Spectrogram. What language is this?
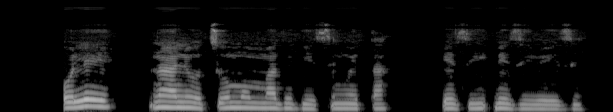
Igbo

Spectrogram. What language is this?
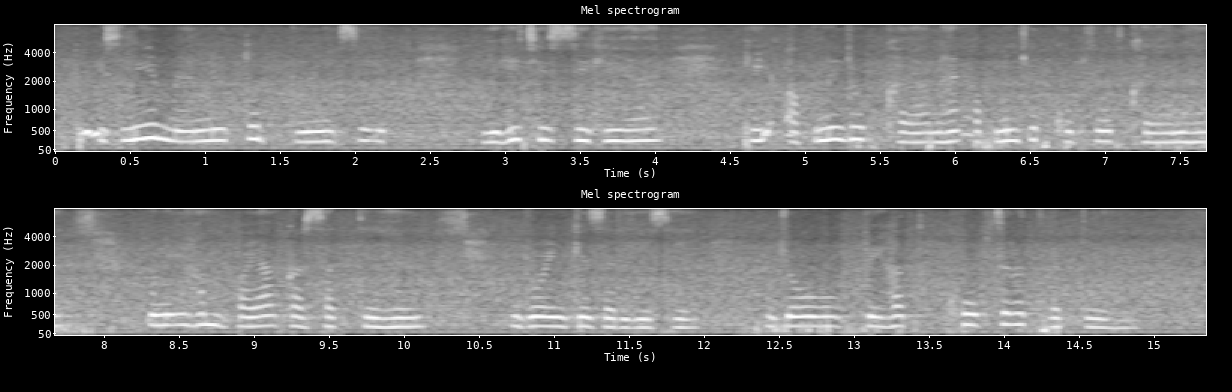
Urdu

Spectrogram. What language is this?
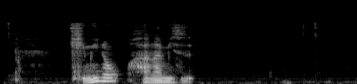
Japanese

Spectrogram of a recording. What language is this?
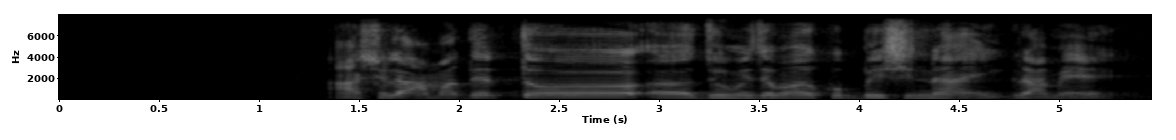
Bangla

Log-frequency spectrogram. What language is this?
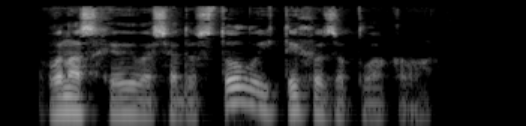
Ukrainian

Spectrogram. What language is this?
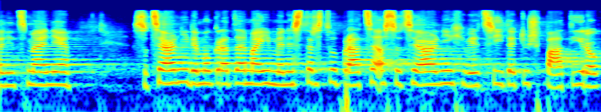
Czech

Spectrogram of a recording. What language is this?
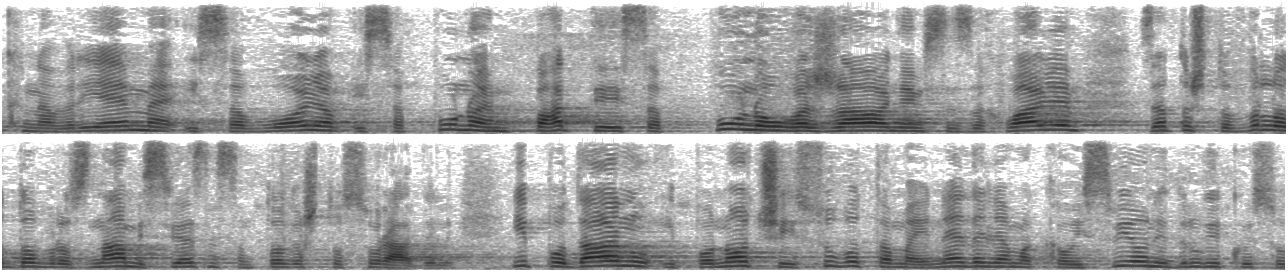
Croatian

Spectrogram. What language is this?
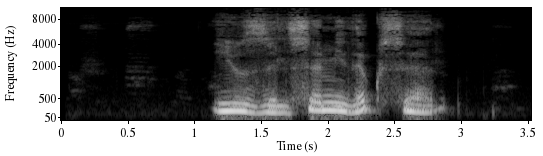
Kabyle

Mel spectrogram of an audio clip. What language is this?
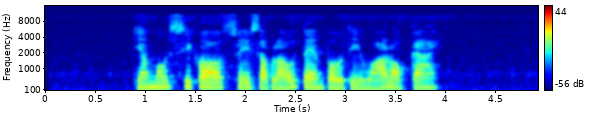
Cantonese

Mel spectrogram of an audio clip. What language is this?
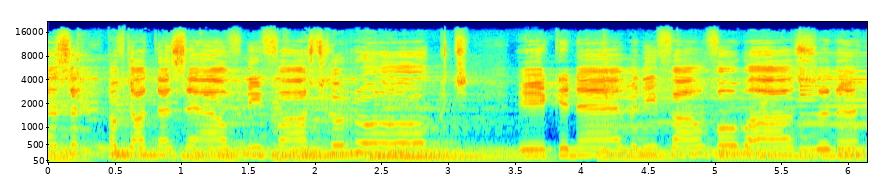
Dutch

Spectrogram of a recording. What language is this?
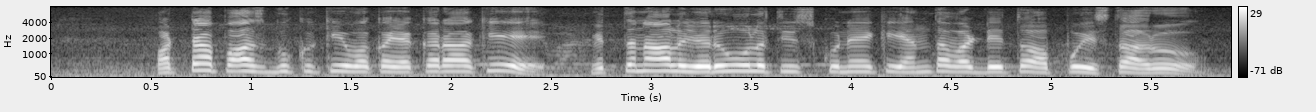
Telugu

